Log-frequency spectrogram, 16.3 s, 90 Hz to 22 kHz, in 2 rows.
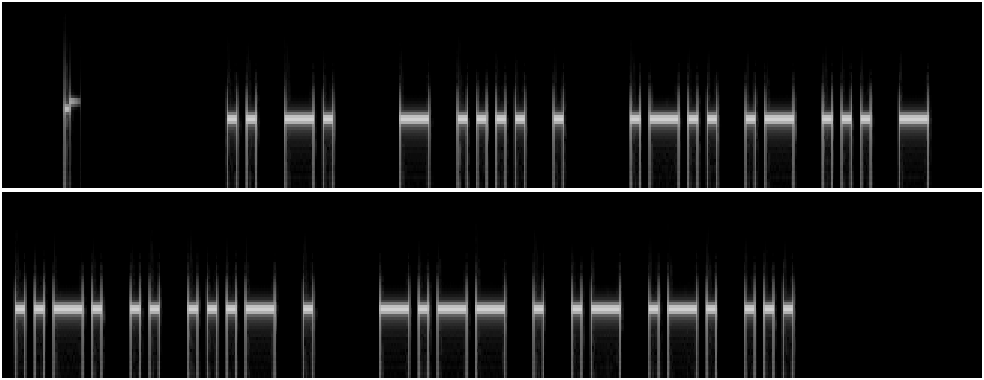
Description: Morse code, heard as a keyed tone, about 15 wpm, 700 Hz. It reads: IN THE LAST FIVE YEARS
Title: Sets of 5 Words Encore 15wpm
